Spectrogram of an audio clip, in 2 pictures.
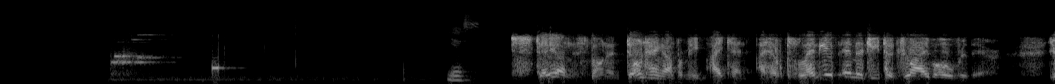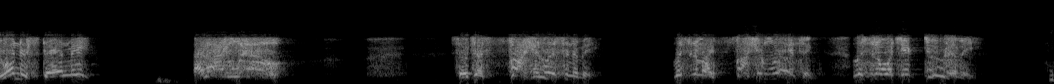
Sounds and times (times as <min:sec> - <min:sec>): Speech: 0:04.5 - 0:11.6, 0:12.5 - 0:13.5, 0:15.1 - 0:16.6, 0:17.3 - 0:20.4.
